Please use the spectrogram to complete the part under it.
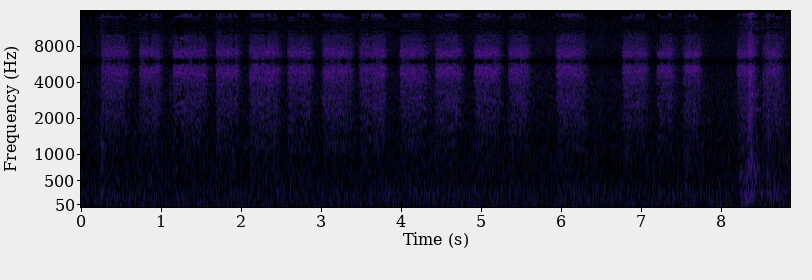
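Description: A spray can hisses in short, quick bursts.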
